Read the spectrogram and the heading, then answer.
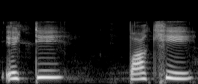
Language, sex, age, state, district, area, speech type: Bengali, female, 18-30, West Bengal, Dakshin Dinajpur, urban, spontaneous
